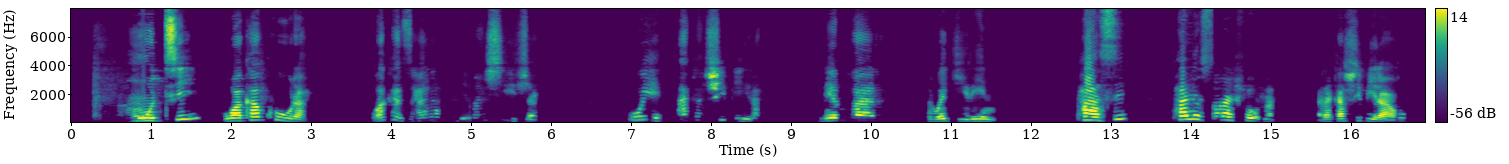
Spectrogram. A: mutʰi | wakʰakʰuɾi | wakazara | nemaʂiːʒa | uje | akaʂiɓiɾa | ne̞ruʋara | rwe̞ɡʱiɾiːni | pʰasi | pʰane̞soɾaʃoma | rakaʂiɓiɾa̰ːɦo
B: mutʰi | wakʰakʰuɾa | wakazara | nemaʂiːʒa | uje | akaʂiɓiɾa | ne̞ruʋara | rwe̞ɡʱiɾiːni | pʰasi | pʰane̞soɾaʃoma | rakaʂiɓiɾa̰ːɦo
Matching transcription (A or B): B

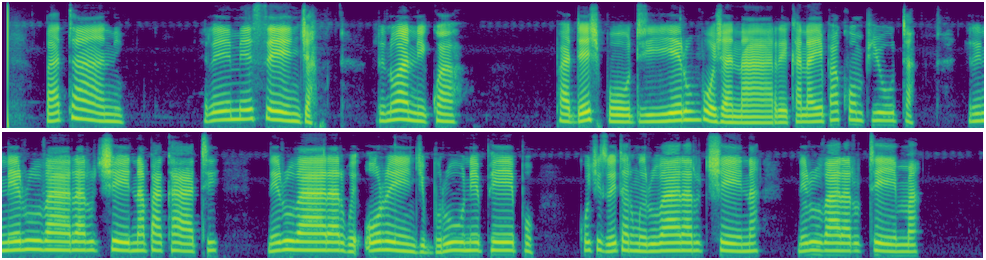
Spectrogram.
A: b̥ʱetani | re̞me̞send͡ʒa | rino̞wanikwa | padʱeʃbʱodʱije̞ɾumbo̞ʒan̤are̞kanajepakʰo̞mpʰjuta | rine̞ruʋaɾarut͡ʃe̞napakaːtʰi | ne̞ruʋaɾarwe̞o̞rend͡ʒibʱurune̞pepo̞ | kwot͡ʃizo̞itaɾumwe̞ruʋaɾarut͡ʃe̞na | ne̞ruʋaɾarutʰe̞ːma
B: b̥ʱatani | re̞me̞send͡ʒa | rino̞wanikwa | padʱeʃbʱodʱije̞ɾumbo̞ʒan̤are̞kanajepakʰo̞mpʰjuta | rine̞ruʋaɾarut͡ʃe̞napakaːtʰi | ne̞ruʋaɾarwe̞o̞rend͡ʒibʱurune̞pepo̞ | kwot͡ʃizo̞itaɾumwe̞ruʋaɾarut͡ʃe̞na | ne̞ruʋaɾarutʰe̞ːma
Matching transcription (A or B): B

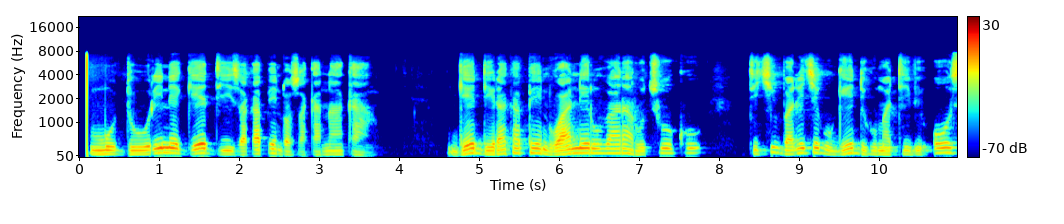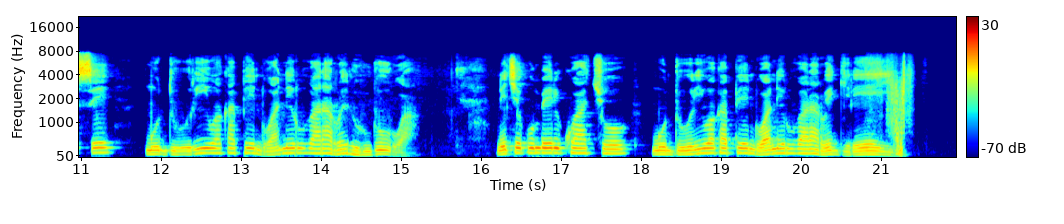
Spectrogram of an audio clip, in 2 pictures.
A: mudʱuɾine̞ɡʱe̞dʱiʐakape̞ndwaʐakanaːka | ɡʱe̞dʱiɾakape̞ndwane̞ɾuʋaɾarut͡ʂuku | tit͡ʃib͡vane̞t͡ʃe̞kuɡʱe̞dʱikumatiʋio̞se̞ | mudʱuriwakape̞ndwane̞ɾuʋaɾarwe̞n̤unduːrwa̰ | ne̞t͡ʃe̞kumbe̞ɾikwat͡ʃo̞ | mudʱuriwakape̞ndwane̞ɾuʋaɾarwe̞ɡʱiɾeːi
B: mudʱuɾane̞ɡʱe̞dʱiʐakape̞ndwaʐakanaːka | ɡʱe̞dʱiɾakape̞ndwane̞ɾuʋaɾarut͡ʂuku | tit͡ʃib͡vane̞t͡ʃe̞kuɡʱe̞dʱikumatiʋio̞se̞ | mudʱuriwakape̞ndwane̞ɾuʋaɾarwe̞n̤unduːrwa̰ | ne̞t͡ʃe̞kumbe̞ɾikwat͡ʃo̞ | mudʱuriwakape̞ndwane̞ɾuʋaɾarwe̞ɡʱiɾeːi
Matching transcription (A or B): A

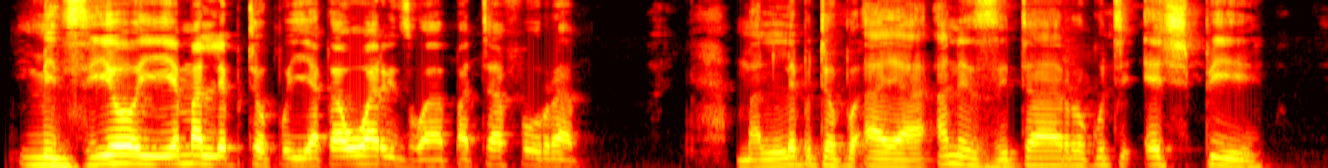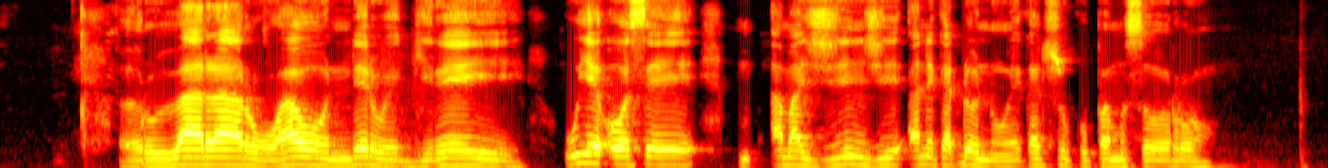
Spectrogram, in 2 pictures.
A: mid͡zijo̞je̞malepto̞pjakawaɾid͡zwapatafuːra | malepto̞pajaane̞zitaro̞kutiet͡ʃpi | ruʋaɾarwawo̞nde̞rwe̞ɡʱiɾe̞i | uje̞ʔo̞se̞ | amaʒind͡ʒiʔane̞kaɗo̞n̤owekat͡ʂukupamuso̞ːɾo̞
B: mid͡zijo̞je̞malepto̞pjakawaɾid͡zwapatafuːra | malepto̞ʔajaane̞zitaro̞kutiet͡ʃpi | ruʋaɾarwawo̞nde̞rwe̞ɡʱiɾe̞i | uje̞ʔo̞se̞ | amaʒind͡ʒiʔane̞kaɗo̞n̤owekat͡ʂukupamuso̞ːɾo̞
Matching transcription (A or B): A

